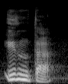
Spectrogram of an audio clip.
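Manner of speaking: "Inta" with a short clear i, stressed first syllable; dialect pronunciation. Shown as a demonstration. Teacher shows students the dialect word for you, pronunciation demo. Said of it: "Jadi inta nyebutnya itu".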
